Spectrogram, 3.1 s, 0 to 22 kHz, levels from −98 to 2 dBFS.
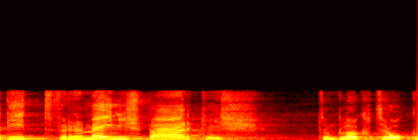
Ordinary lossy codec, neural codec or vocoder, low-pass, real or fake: none; none; none; real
